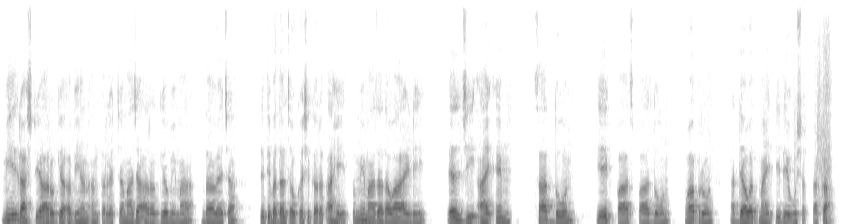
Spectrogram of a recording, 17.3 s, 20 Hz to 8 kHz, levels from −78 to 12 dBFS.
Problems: none marked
